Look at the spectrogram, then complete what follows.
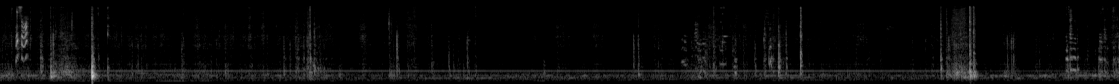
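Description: Clothes being handled and shaken out, with soft scattered fabric rustles and a sharp knock about a second in. A faint steady hum lies underneath, and the rustling thickens near the end.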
